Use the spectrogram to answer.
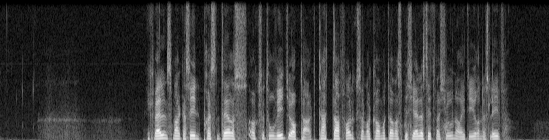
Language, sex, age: Norwegian, male, 47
